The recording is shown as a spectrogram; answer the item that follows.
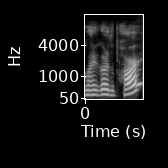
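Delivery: calling out loudly. Retelling asking the dog about going to the park: imitating a raised voice to a dog. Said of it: "And I raise my voice".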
